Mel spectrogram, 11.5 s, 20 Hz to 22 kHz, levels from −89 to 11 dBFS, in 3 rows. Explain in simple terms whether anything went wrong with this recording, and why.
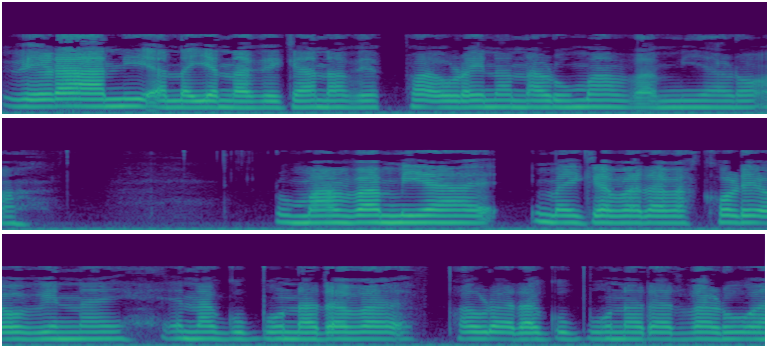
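The audio was most likely squeezed hard by MP3 compression, which saves space by throwing away the parts of the sound the encoder judges least noticeable. Here it threw away a lot, throughout the whole speech clip. Nothing above about 7.5 kHz survives, so the top end sounds dull and muffled, and the thin remaining detail flickers in and out, giving a watery, swirly quality, with metallic chirps on hissy sounds like s.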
